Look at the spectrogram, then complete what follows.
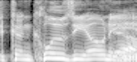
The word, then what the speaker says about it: conclusione: It's conclusione is actually literally how you say it in Italian. I'm not joking. It's conclusione.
